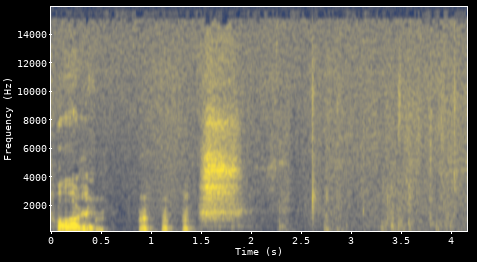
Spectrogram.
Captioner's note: chuckles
